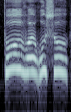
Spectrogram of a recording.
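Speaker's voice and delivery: slow, projected lament; drawn-out litany. A narrator's reading. Ingmar Magda continuing her list of writers, slowly lamenting. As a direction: stretch it out like the next name on a list. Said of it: "continuait à égrener Ingmar Magda".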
